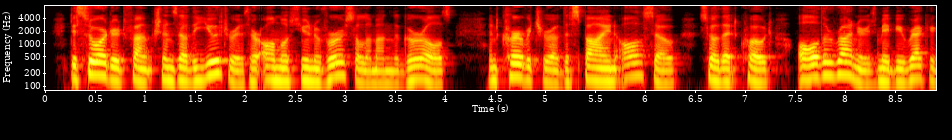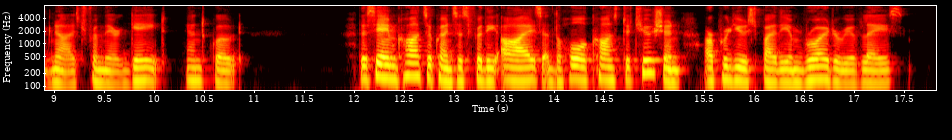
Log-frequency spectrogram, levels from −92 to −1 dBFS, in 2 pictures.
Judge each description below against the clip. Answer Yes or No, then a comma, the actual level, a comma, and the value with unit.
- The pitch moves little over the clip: No, average, 3.3 semitones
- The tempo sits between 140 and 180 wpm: Yes, average, 150 wpm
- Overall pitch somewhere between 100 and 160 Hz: Yes, low, 135 Hz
